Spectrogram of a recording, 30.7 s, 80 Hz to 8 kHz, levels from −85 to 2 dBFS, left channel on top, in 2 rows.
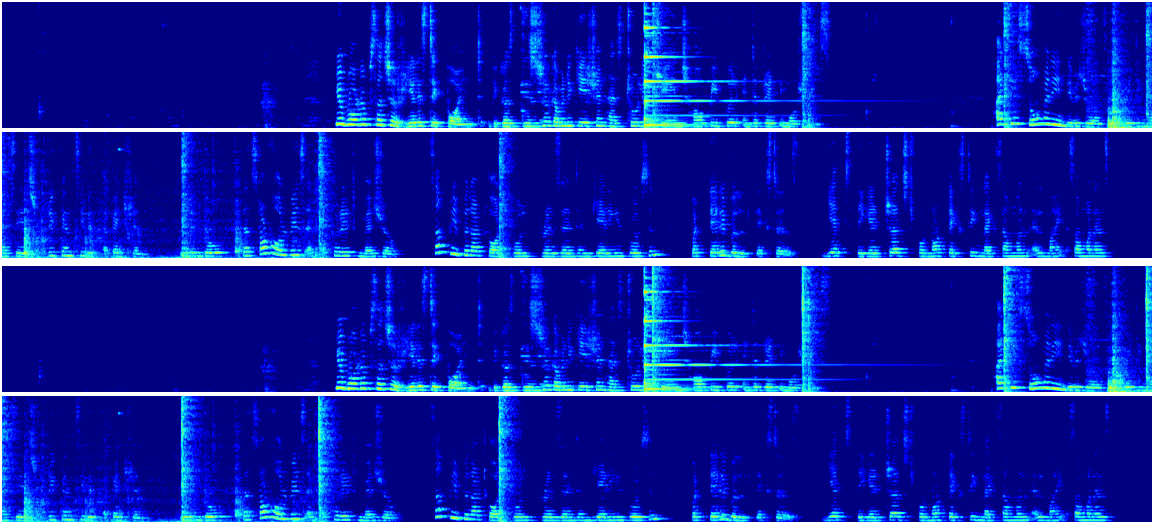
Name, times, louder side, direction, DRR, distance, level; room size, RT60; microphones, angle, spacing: voice 1, 4.0-11.0 13.2-17.3 17.7-20.6 21.1-24.2 24.5-25.9 26.3-30.1, left 1 dB, 50° left, 0.9 m, -43 dB
sound 1, 8.6-10.3, left 1 dB, 10° right, 0.5 m, -34 dB
sound 2, 8.6-9.0 10.7-11.0 13.2-13.7 15.2-15.6 17.5-18.1 19.5-19.9 21.8-22.3, right 7 dB, 85° right, 0.7 m, -44 dB
sound 3, 14.4-19.6, equal, 10° left, 0.9 m, -46 dB
4.1 x 3.7 x 3.3 m
head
